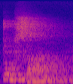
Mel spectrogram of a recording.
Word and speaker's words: Tucson: on March 31st, 1980 at a place called Tucson, spelled as Tucson but pronounced as Tucson in the state of Arizona, USA.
